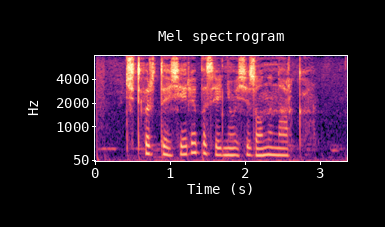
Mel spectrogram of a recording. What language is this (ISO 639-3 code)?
rus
